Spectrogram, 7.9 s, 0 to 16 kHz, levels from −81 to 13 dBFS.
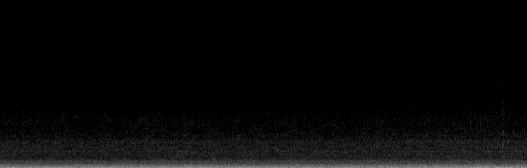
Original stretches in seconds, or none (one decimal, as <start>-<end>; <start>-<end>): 0.0-0.9; 5.5-6.7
